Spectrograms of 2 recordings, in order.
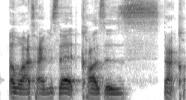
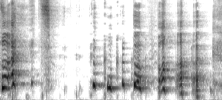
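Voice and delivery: much higher, slow, laughing what the fuck; laughing disbelief; slower than usual. Real, not acted. Reacting to the show's ending, laughing incredulously. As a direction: laugh through the words in disbelief. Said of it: "laughing at the ending".

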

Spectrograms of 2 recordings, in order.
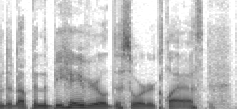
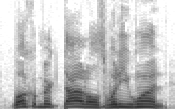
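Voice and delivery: drive-through worker; 6 semitones higher than usual. Retold or imitated.

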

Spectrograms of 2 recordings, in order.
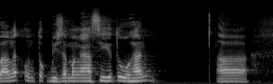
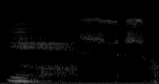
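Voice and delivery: "Yesus" stretched out in a whisper; hushed, long-drawn devotional whisper; even slower prayer; 4 semitones lower, 18 dB quieter than usual. Retold or imitated. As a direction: breathe "Yesus" out very slowly. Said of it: "Lebih lambat lagi".

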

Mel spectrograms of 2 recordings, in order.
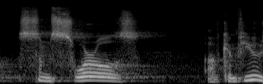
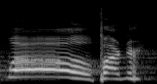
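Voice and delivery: high, loud startled whoa; hammed-up alarmed shout; mock shout; 10 semitones higher, 6 dB louder, slower than usual. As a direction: yell it like stopping a runaway horse. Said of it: "I'm gonna go".

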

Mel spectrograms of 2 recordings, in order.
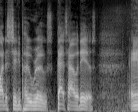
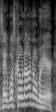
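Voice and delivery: higher, upbeat friendly call; cheerful greeting; 9 semitones higher than usual. Retold or imitated. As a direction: greet them in a good mood. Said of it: "He goes".

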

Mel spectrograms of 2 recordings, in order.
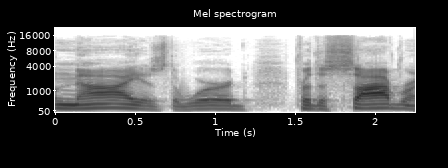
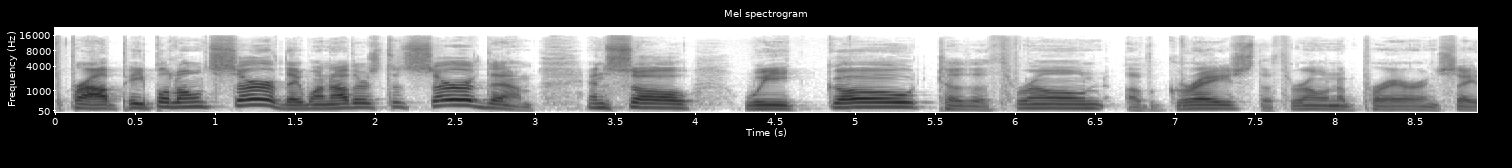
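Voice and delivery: ordinary talk, nothing marked

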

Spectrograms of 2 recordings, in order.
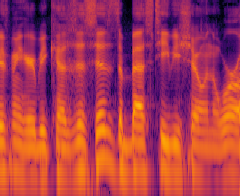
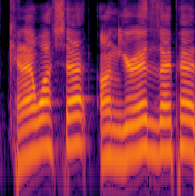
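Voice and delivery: much higher, lightly voiced little kid; small child asking; 10 semitones higher than usual. Three-year-old asking parents for the iPad, imitated child voice. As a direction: imitate a toddler's request.

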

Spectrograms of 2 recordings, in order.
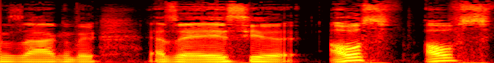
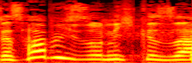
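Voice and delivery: voicing Hermine; 9 semitones higher, 4 dB louder than usual. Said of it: "Und Hermine sagt".

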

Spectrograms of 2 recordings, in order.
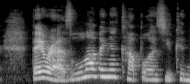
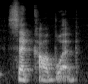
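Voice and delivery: usual speaking voice

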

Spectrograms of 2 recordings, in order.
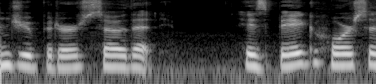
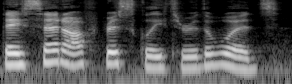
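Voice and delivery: ordinary delivery, nothing marked

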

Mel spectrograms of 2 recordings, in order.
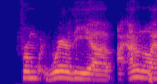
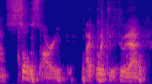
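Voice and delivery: ordinary talk

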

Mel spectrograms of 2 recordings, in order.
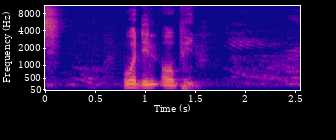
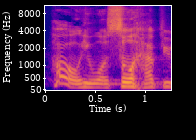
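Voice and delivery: ordinary talk, nothing marked

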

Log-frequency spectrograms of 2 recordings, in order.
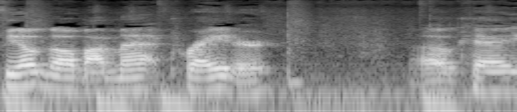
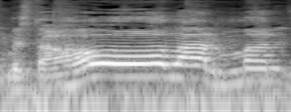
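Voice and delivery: higher, louder hype call; hype announcer; 7 semitones higher, 6 dB louder than usual. Acted. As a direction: shout the nickname like an announcer. Hyped echo of nickname.

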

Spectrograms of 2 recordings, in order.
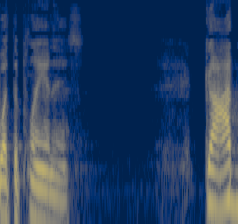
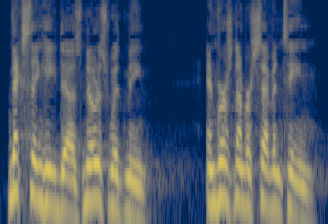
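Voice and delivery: usual speaking voice

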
